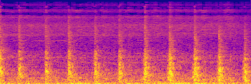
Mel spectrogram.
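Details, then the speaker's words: RV slide-out room before repair, retracting: uneven popping thumps about four per second as the room creeps in, jerky skipping travel caused by a collapsed wear bar; fixed by installing rollers. "See how it's jerking going in?"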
